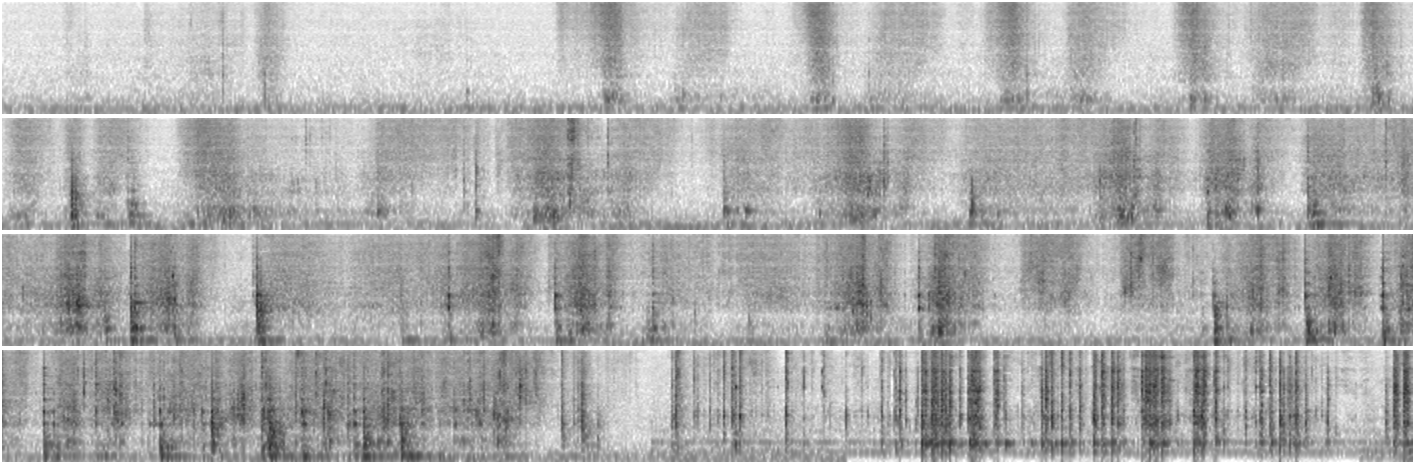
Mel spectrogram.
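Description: Crumbly 'tofu dreg' slime being pressed and kneaded by hand on a ceramic plate: a dense run of small crackles and squishes that gets busier about halfway through.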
